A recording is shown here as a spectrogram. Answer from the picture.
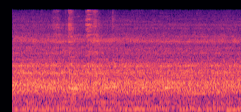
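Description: Steady running noise of a passenger train heard from inside the carriage: a low rumble from the wheels on the rails with a rushing hiss on top.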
